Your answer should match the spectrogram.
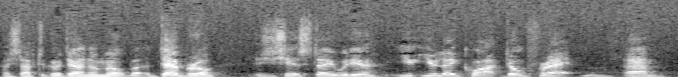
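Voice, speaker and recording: Gentle, higher-voiced farmer's son. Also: male voice, moderate pace. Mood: soothing. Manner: gentle, reassuring. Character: soothing, dutiful farmer's son tending his mother. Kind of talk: radio drama acting, 1970s.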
